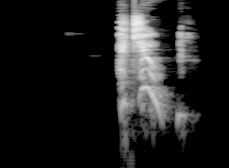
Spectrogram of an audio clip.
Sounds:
Sneeze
